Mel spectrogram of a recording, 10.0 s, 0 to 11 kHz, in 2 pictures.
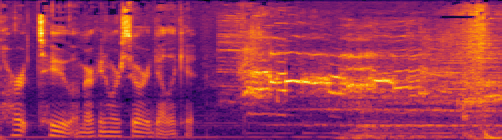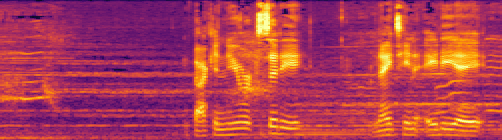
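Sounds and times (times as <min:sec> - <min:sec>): woman screaming: 0:02.2 - 0:06.0
low rumbling drone: 0:03.4 - 0:10.0.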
